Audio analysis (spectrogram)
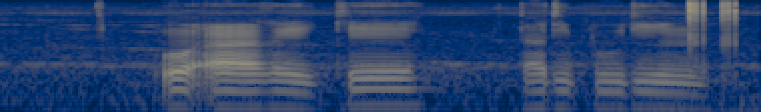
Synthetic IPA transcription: ʊʔaɣɛkʼɪ | ladipʼudiːŋ̩

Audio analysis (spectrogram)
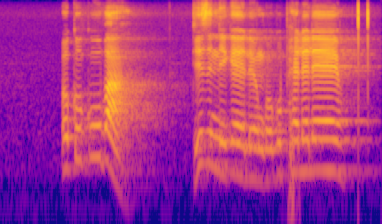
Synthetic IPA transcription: ok̬ʼuk̬uɓa | ndʱizinik̬ɛlɛŋʱok̬upʰɛlɛlɛːjɔ

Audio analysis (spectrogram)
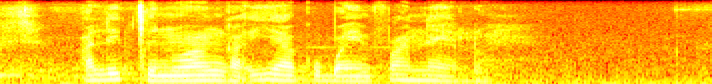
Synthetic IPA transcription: aliɡ͡ǀʱinwaŋɡʱa̰ʔijakʼuɓaiɱfanɛːlɔ

